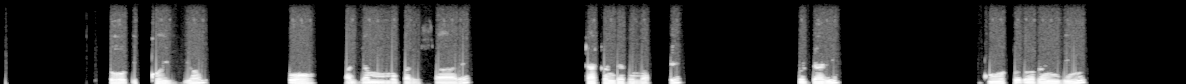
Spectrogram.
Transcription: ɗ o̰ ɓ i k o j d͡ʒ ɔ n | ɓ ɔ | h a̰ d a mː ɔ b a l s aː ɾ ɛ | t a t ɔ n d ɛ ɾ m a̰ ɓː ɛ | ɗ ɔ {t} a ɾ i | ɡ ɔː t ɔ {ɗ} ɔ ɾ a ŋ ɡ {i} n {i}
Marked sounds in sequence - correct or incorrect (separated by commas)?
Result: incorrect, correct, correct, correct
